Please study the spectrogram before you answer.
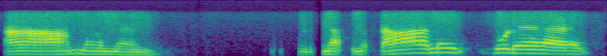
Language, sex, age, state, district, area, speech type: Tamil, male, 18-30, Tamil Nadu, Cuddalore, rural, conversation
